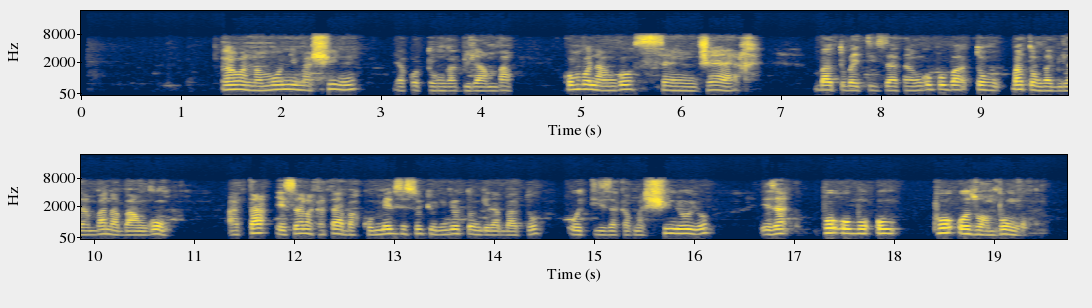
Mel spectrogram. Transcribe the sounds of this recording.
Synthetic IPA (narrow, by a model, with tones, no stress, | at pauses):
a˦wa˦na˨mɔ˦ni˦ma˨ʃi˦n˨˦ | ja˨ko˨to˨ŋɡa˨bi˨la˨mba˦ | ko˦mbo˦na˨ja˨ŋɡo˦sɛ̃˨ʒɛ˦˨ʁ | ba˨to˨ba˨e˨ti˨li˨za˨ka˨ja˨ŋɡo˦po˦ba˦to˨ŋɡa˨bi˨la˨mba˦na˨ba˨ŋɡo˦ | a˨ta˦e˨sa˦la˨ka˨ta˦ja˨ba˨ko˨mɛ˦ʁs̬e˨sɔ˦ki˦o˨li˦ŋɡi˦o˦to˦ŋɡe˨la˨ba˨to˨ | o˨e˨ti˨li˨za˨ka˨ma˨ʃi˦no˦jo˦ | e˨za˦ | po˦ | po˦ʔo˦zwa˨mbo˦ŋɡo˨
